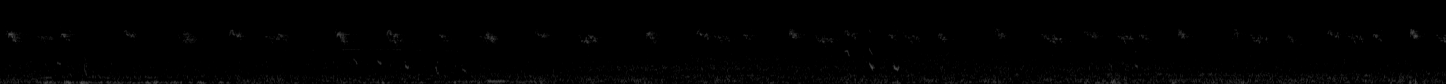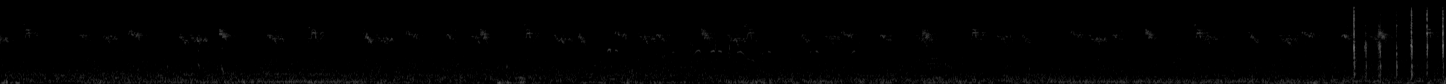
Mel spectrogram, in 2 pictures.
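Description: Faint, repeated chirping of a small bird: short high chirps at about two a second over a quiet background. A few sharp clicks come near the end.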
